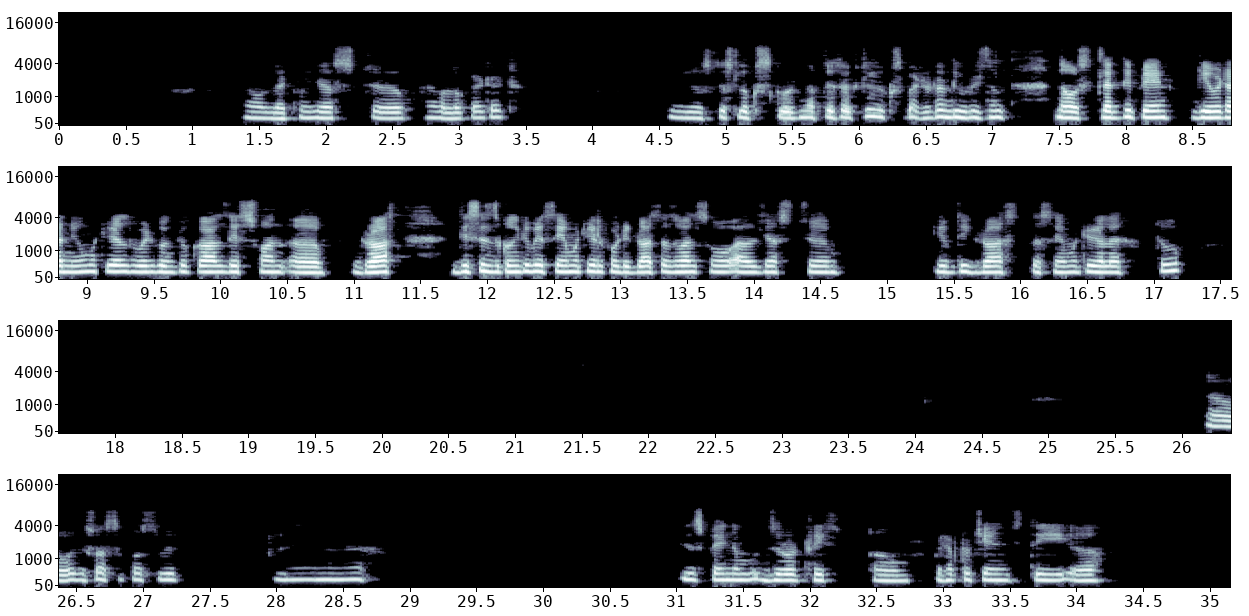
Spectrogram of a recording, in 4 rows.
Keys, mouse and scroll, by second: 0.0-1.6 drag, 1.6 a, 3.1 z, 4.0-6.4 middle drag, 6.4 z, 7.1 click, 8.6-9.5 drag, 12.0 s, 16.3 click, 17.4-21.0 drag, 22.6 click, 24.5 click, 32.3 click, 33.0 click.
